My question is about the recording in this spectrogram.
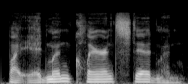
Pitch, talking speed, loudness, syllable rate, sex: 105 Hz, 130 wpm, -15 LUFS, 4.7 syllables/s, male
